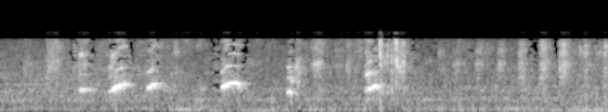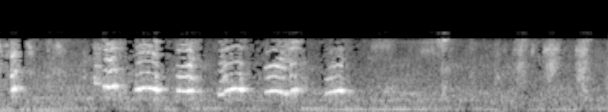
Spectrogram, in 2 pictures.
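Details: Puppy whimpering persistently in Houston, Texas, filmed on a mobile phone: many short, high, wavering whines and yips repeated about twice a second, with faint speech-like murmur beneath.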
